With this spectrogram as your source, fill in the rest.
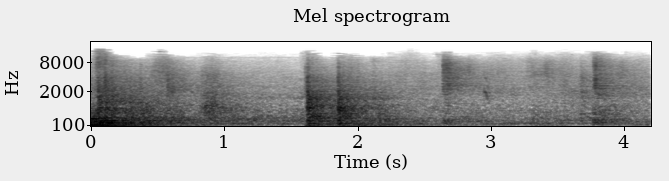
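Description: A door opens and closes.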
